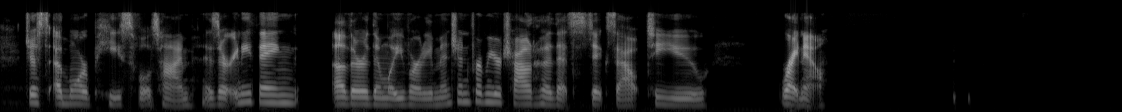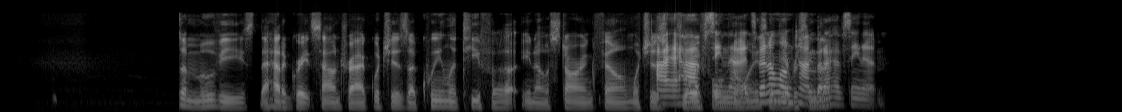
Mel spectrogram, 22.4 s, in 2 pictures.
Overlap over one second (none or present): present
